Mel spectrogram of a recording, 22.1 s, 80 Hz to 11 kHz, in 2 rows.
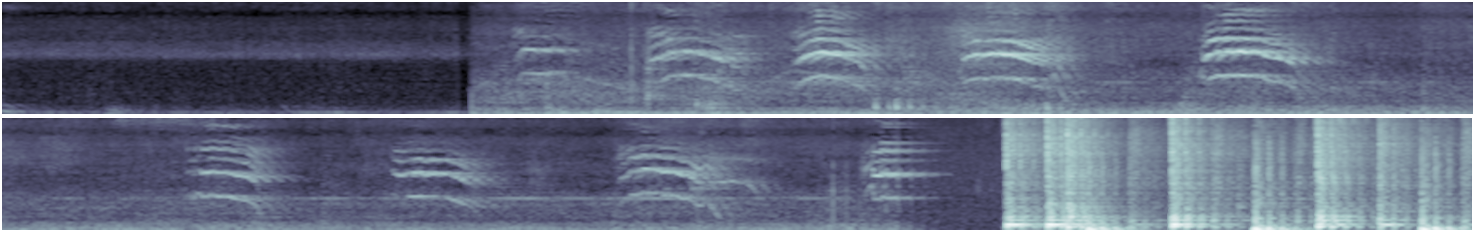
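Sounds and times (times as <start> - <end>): steady low hum: 0.0 - 17.9, 18.6 - 22.0
cat meowing: 3.7 - 8.2, 8.9 - 10.1, 12.4 - 13.3, 13.9 - 15.0, 15.6 - 18.2.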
